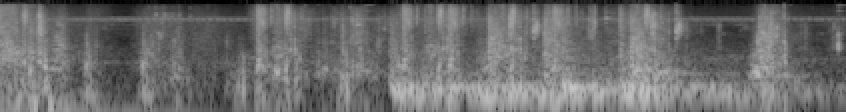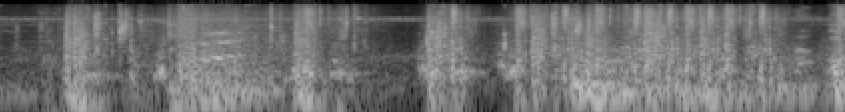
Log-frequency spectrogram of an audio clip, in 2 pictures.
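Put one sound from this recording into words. A game character swings a weapon with sharp whooshing slashes.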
